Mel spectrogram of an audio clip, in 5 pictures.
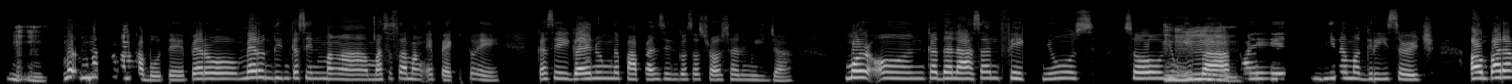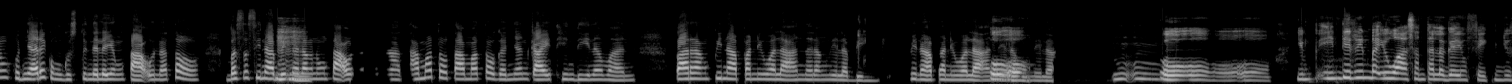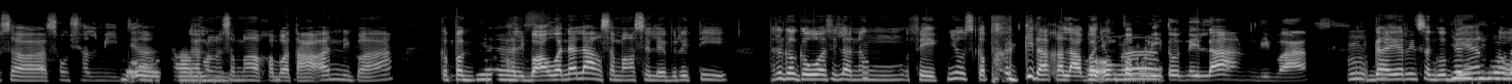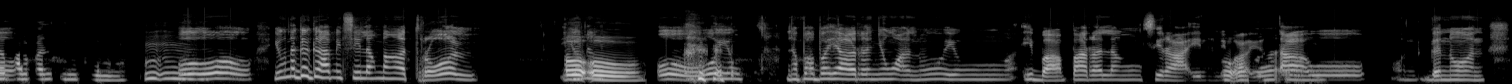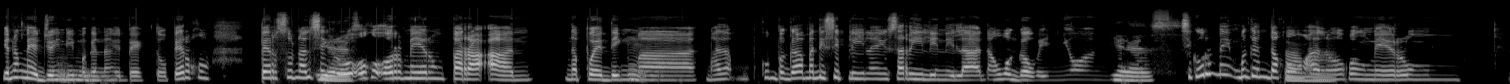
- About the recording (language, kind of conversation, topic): Filipino, unstructured, Paano mo tinitingnan ang papel ng mga kabataan sa mga kasalukuyang isyu?
- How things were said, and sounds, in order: static; distorted speech; mechanical hum; "nalang" said as "nilang"; other background noise; tapping; laughing while speaking: "kapag"; laugh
